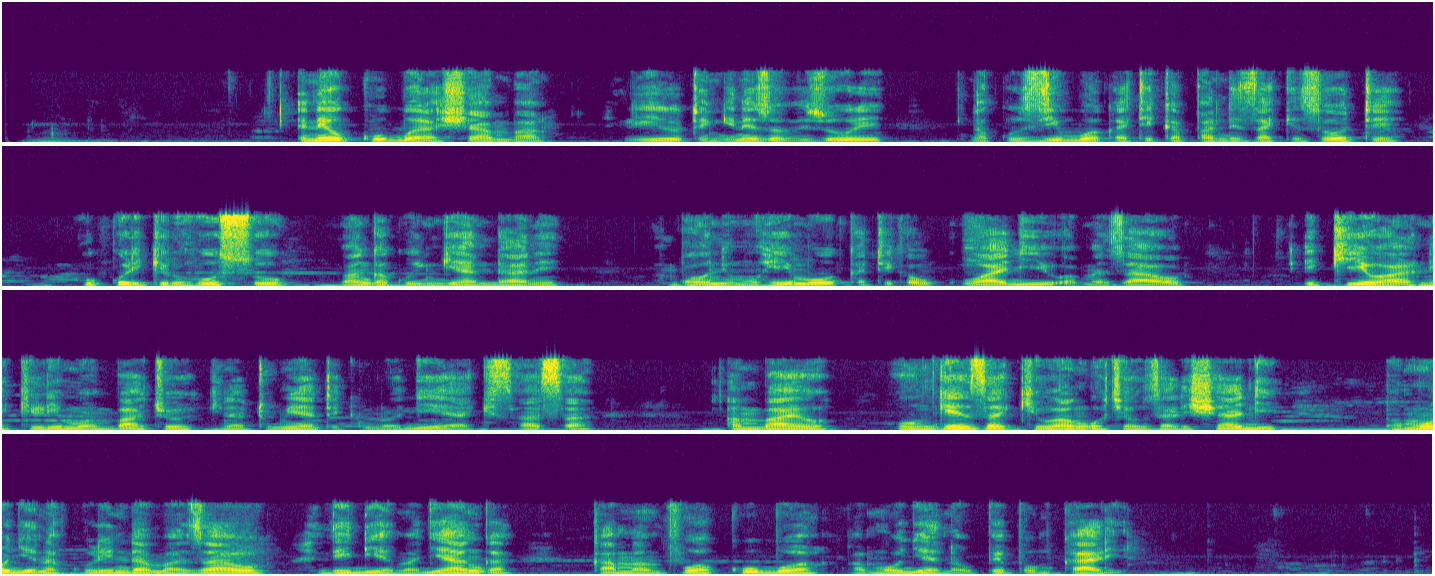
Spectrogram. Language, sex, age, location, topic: Swahili, male, 25-35, Dar es Salaam, agriculture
